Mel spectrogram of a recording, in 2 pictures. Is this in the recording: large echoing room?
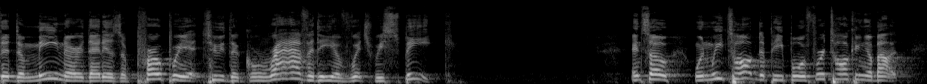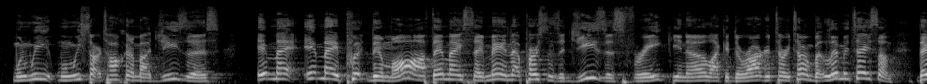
yes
